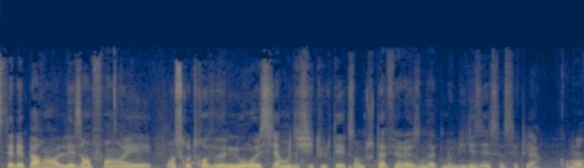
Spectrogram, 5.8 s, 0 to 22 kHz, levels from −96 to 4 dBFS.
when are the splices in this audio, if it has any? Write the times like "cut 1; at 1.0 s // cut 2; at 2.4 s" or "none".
cut 1; at 3.5 s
